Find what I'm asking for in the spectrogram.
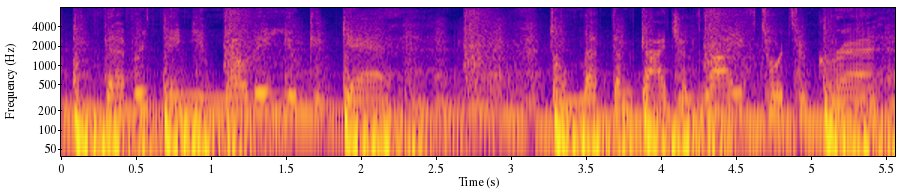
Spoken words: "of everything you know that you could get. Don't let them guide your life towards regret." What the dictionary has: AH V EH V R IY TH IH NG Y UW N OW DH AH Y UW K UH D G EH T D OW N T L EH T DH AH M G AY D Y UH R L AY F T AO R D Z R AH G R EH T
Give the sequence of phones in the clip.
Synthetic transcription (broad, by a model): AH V EH V R IY TH IH NG Y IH N OW DH AH Y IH K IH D G EH T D OW N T L EH T DH AH M G AY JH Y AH R L AY F T AO R D Z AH G R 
